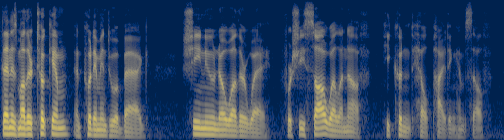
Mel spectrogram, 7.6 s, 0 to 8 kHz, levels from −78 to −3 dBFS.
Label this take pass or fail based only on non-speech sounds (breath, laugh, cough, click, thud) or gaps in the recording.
pass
